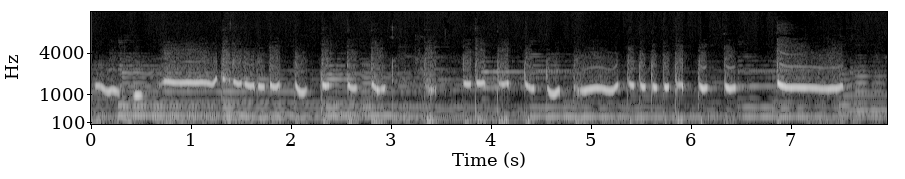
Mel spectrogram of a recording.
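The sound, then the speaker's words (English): Flute-like whistling made by blowing into an arm: a wavering, breathy melody of many short, clear notes with quick pitch bends, alone, without talk. “And you're blowing into your arm and playing it like a flute, like...”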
